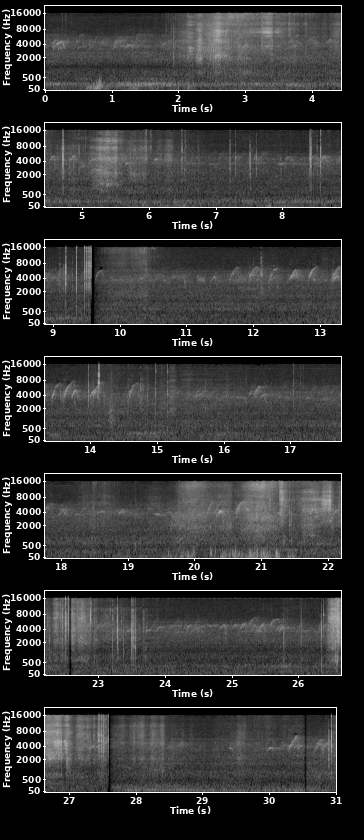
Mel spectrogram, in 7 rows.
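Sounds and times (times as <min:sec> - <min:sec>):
small birds chirping: 0:00.0 - 0:31.0
faint clicks: 0:04.4 - 0:09.6.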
